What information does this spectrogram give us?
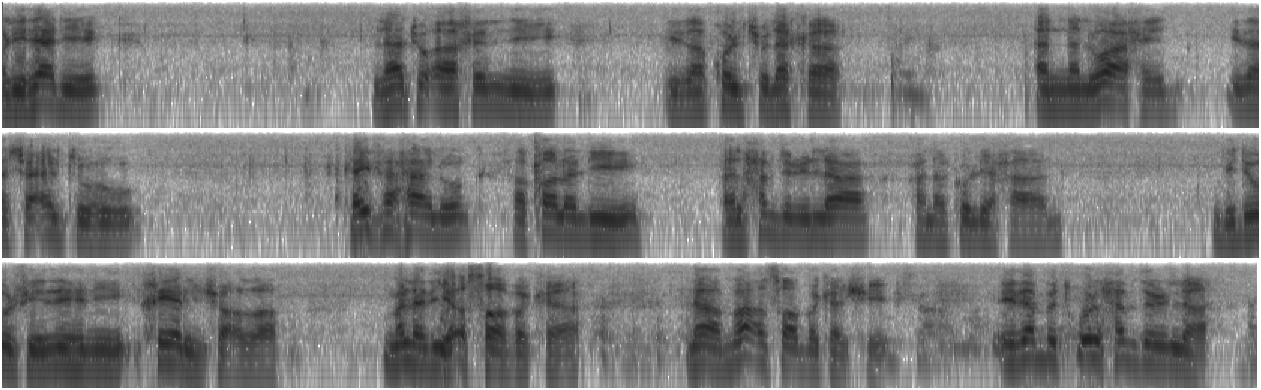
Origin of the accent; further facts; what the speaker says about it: Syria; لأنه هو كما يقال عندنا في سوريا كالمنشار، بياكل الطالع والناجل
